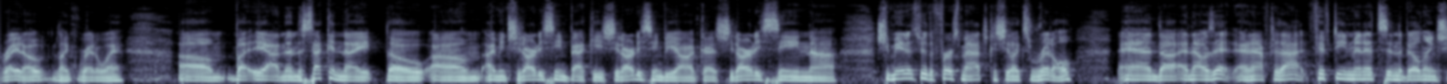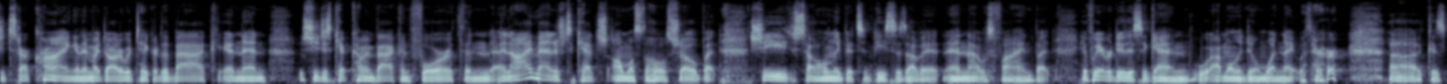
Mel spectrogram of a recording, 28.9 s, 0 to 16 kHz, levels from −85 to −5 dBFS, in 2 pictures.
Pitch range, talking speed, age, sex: 100-125 Hz, 240 wpm, 30-49, male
